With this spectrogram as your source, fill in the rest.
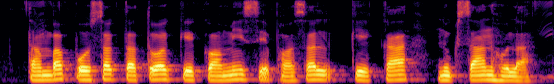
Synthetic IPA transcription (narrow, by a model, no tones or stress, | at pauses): t̪əmbapoːsəkt̪ət̪ʋəkekɔːmisḛpʰəsəlkeka | nʊksaːnɦoːla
